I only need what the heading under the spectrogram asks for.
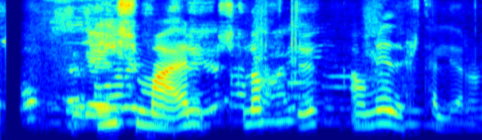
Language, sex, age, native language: Icelandic, female, 18-19, Icelandic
